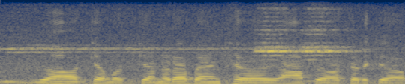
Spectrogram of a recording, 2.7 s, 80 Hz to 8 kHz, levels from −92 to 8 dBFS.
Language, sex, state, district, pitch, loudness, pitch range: Hindi, male, Bihar, Vaishali, 160 Hz, -12 LUFS, 155-165 Hz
